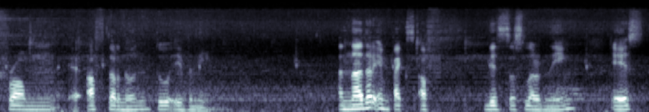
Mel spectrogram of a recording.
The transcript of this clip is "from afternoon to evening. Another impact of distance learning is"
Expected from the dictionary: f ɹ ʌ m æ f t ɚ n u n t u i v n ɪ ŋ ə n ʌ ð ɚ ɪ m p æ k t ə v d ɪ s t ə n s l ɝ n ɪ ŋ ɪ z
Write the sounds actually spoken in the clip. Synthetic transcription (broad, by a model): f ɹ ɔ m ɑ f t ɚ n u n t u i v n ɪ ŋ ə n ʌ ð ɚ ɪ m p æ k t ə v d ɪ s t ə s l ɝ n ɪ ŋ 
